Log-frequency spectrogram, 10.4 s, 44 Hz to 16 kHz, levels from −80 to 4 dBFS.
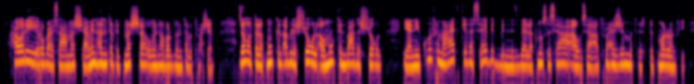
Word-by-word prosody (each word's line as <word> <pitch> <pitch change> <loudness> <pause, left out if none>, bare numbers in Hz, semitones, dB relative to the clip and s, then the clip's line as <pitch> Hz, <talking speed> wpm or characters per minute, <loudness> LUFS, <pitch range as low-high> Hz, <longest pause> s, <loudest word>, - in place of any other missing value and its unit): حوالي 215 -2 +3
رُبع 180 -1 0
ساعة 160 0 -1
مشي 165 -1 +1
منها، 195 +2 +4
أنت 185 +1 +2
بتتمشّى 180 +1 +2
ومنها 165 -1 -1
برضه 165 0 -2
أنت 155 +2 -4
بتروح 145 - -11
gym - - -5 0.4
زي 205 - +6
ما - - +1
قُلت 195 -2 +1
لك، 170 0 +2
ممكن 200 -1 +1
قبْل 195 +1 +2
الشغل 200 +2 +2
أو 160 -2 +2
ممكن 195 +1 +2
بَعد 185 +1 0
الشغل، 170 -1 -2 0.3
يعني 160 0 +4
يكون 245 +10 -2
في 240 -3 -3
ميعاد 205 +5 +2
كده 210 -1 -2
ثابت 225 +5 -2
بالنسبة 160 -1 -3
لك، 155 +2 -3
نُص 190 -1 0
ساعة 185 +2 -1
أو 155 -2 +2
ساعة 150 -1 -2
ترُوح 180 +3 -5
الgym 180 +1 0
ت 150 - -13
تتمرّن 160 +1 -2
فيه. 150 - -13
175 Hz, 230 wpm, -22 LUFS, 160-195 Hz, 0.4 s, زي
